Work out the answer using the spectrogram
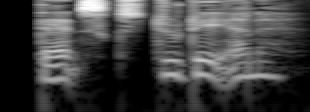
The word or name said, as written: danskstuderende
